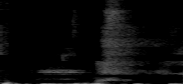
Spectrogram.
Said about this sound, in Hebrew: כאילו את נושמת על נר, את יודעת, כאילו את אה, מכבה את, ה, את הנר.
